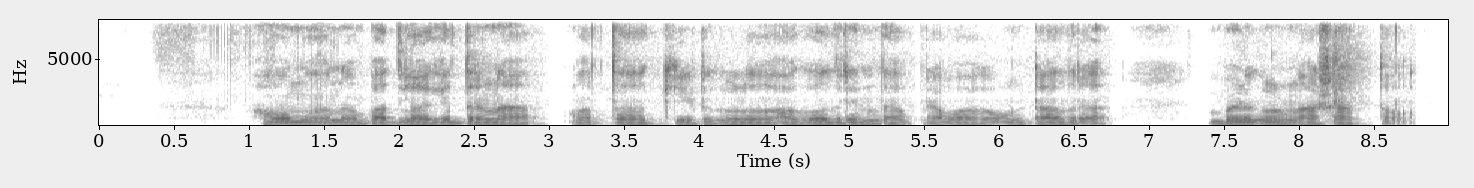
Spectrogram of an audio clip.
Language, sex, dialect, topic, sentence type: Kannada, male, Northeastern, agriculture, statement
